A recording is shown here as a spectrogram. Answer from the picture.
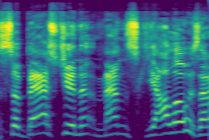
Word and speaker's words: Maniscalco: Maniscalco. Gotcha. I'm fucking it up. Your mispronunciation was so bad that mine has permanently been altered.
